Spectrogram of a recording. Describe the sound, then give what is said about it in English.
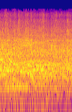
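A steady wash of crowd noise from Eagle fans cheering and applauding at a basketball game, dense and sustained without distinct peaks, with no clear individual voices standing out. “And the Eagle fans trying to make some noise.”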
